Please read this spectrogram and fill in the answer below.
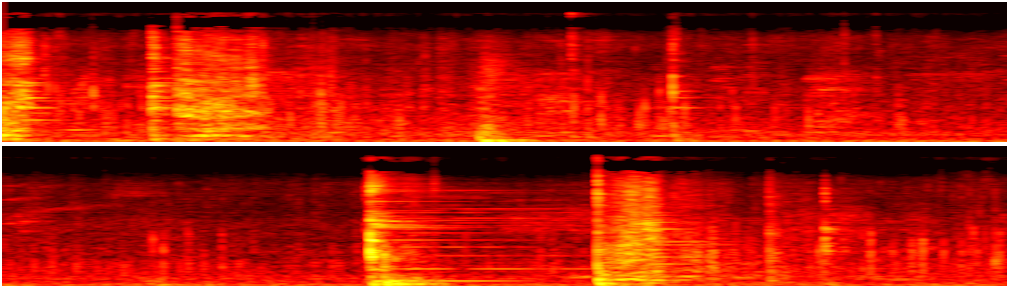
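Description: Slotted metal spoon scraping and clinking in a pot of boiled meat and broth as the meat is scooped out into a stainless steel bowl. About seven seconds in there is one sharp metal clank that rings on briefly, then another clatter a second later.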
